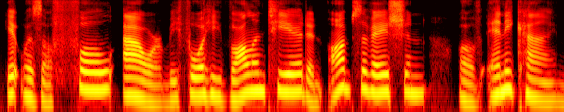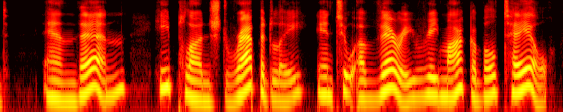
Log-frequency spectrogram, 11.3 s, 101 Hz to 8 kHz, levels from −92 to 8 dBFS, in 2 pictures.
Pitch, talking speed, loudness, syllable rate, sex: 195 Hz, 120 wpm, -21 LUFS, 3.9 syllables/s, female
